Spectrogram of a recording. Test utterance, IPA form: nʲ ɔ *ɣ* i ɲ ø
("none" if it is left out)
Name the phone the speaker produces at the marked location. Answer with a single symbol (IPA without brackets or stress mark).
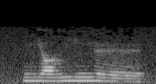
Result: ɣ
